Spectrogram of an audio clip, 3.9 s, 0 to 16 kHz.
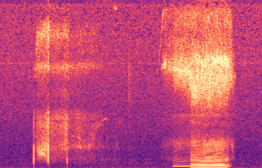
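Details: Sleeping rescued cat Tarō, an estimated 10 to 14 years old and nearly toothless, gives one loud rough snore near the end, a rasping buzz swelling for under a second after faint nasal clicks and quiet room air.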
